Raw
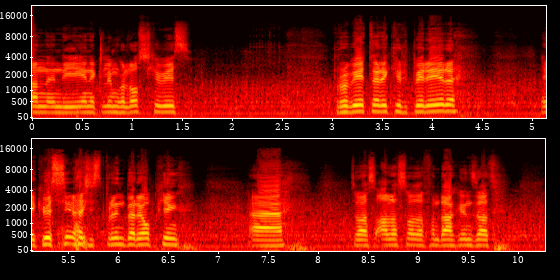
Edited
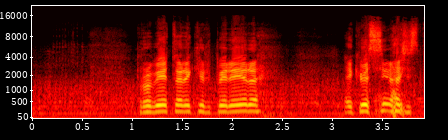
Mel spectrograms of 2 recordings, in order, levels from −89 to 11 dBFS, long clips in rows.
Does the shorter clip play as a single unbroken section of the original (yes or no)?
yes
